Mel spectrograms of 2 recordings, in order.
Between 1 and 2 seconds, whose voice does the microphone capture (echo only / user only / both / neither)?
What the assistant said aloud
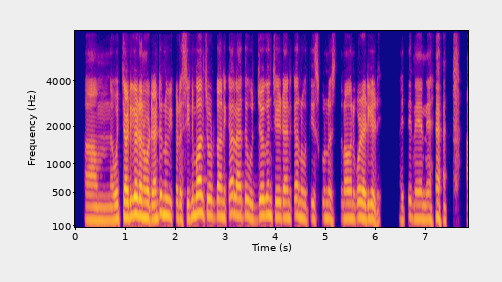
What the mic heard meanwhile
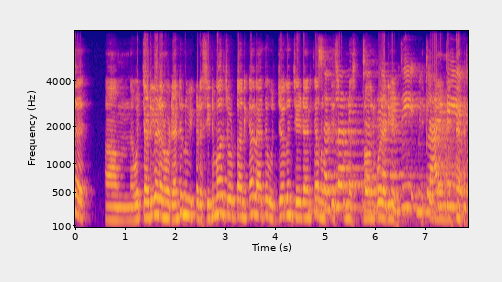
echo only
